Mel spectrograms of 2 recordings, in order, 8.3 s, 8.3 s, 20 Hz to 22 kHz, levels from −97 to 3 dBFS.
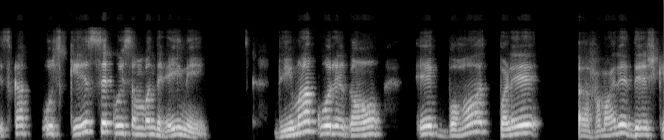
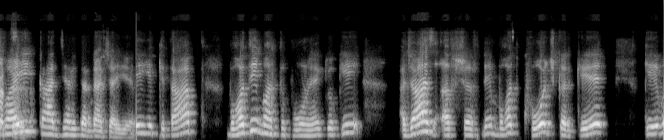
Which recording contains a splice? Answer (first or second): second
